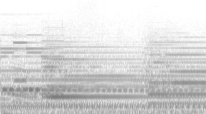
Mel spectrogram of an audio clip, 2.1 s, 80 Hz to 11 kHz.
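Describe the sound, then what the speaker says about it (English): Large bells ringing at two o'clock with rich, sustained tones, one strike fading before another rings out, loud and resonant with no talking. "2 o'clock, time to ring the bells."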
